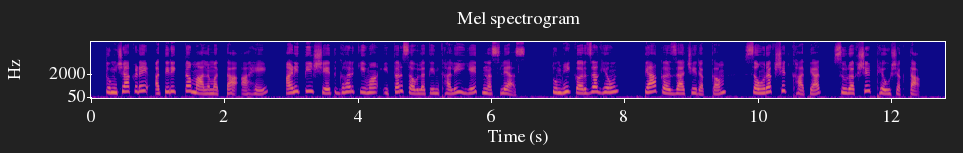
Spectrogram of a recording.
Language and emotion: Marathi, neutral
